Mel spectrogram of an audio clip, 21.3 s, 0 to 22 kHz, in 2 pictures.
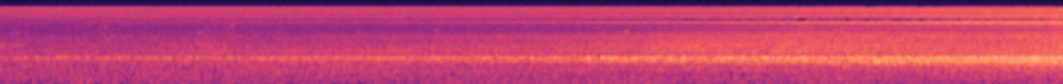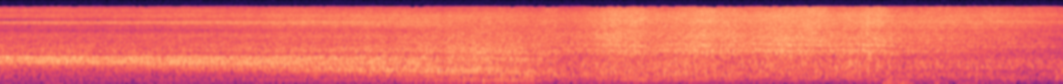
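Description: HŽ series 1142 electric locomotive and its passenger coaches approaching and passing at speed. A high steady whine grows louder and drops in pitch as the locomotive goes by. The coaches' wheels then clatter over the rails.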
